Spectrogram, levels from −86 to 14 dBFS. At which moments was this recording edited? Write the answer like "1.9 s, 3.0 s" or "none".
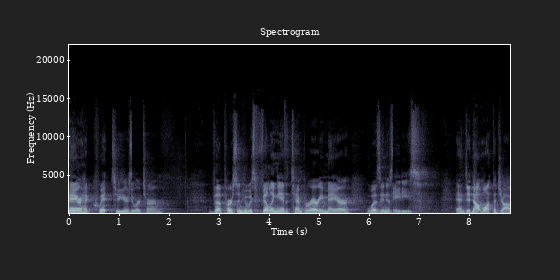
1.2 s, 4.3 s, 6.5 s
